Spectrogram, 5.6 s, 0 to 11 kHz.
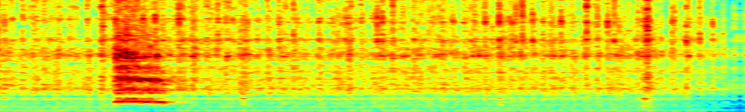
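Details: Stihl FS38 trimmer at idle: buzzy two-stroke idle with a short, sharp high squeal on top; the clutch drum bushing was found dry and needed grease.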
